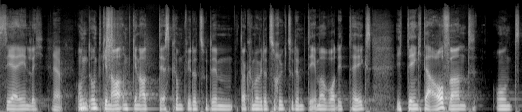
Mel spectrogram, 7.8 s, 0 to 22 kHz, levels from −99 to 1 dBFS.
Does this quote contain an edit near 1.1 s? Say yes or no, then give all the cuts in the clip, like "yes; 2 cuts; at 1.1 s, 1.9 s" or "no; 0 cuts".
yes; 1 cut; at 1.1 s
